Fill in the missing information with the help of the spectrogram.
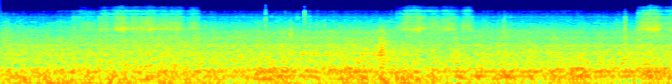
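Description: Sport-fishing boat's engine running steadily, with three short raspy spells from a big conventional fishing reel working under the load of a hooked dorado (mahi-mahi).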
